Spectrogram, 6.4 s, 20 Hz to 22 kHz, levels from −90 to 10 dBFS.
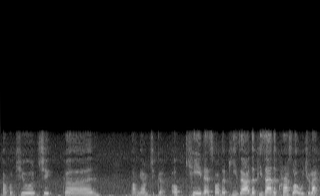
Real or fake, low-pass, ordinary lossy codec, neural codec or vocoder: fake; 7.2 kHz; Opus, 64 kbps; codec, 16 kHz in and 24 kHz out, 1 kbps, XY-Tokenizer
